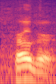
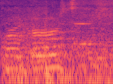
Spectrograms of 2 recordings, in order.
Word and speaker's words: Kroger: name of the store kroger kroger okay i was saying it wrong a lot of people including myself say kroger's but there's technically not an s okay just kroger yeah okay i was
